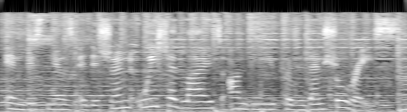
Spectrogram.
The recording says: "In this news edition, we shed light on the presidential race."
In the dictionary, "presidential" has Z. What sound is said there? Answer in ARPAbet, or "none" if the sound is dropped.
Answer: Z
